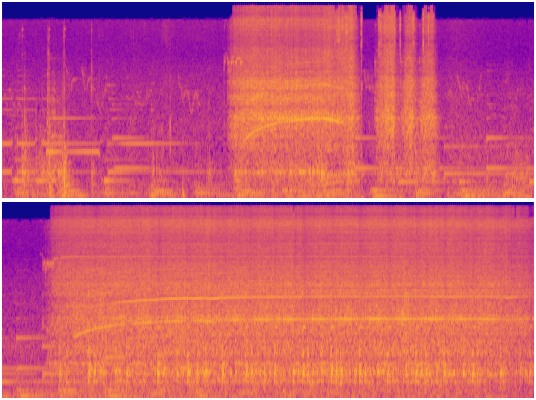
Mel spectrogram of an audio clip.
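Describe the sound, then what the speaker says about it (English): A cordless drill driving a pulley system whirs in loud bursts, starting after a short pause, then running steadily with a high mechanical whine and rattling. "To power this system, all we're going to use is a cordless drill."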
